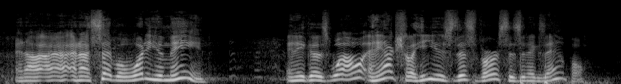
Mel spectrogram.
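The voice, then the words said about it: Southern US accent. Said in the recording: “I'm from the South, right? You probably picked up the accent here and there.”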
